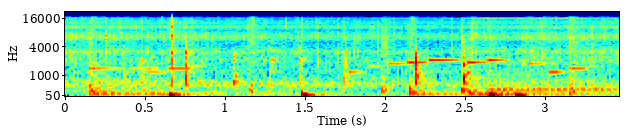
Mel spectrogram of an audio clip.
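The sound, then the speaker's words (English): Onion sautéing in olive oil in a pan, a steady, quiet sizzle broken by a few soft knocks of stirring. “I'm going to put some olive oil in my pan, and I'm going to just saute the onion for about a minute or two, and then add the garlic.”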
